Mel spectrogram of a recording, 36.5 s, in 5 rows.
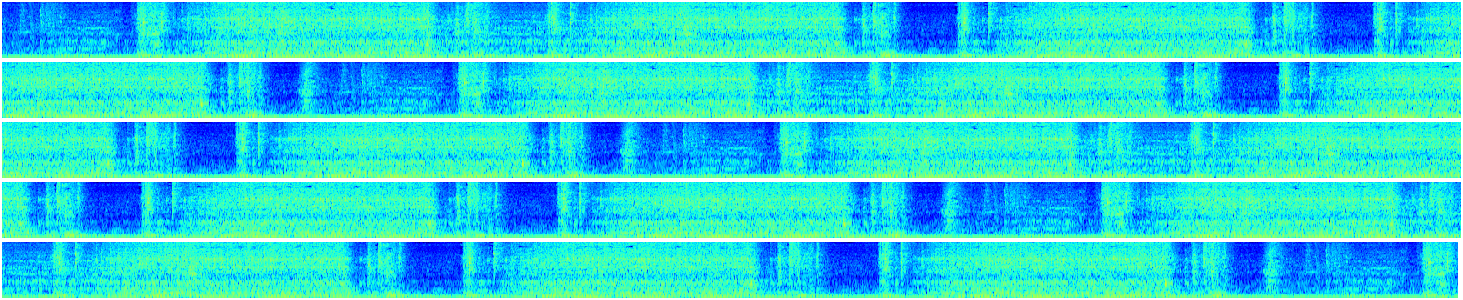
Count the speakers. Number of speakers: zero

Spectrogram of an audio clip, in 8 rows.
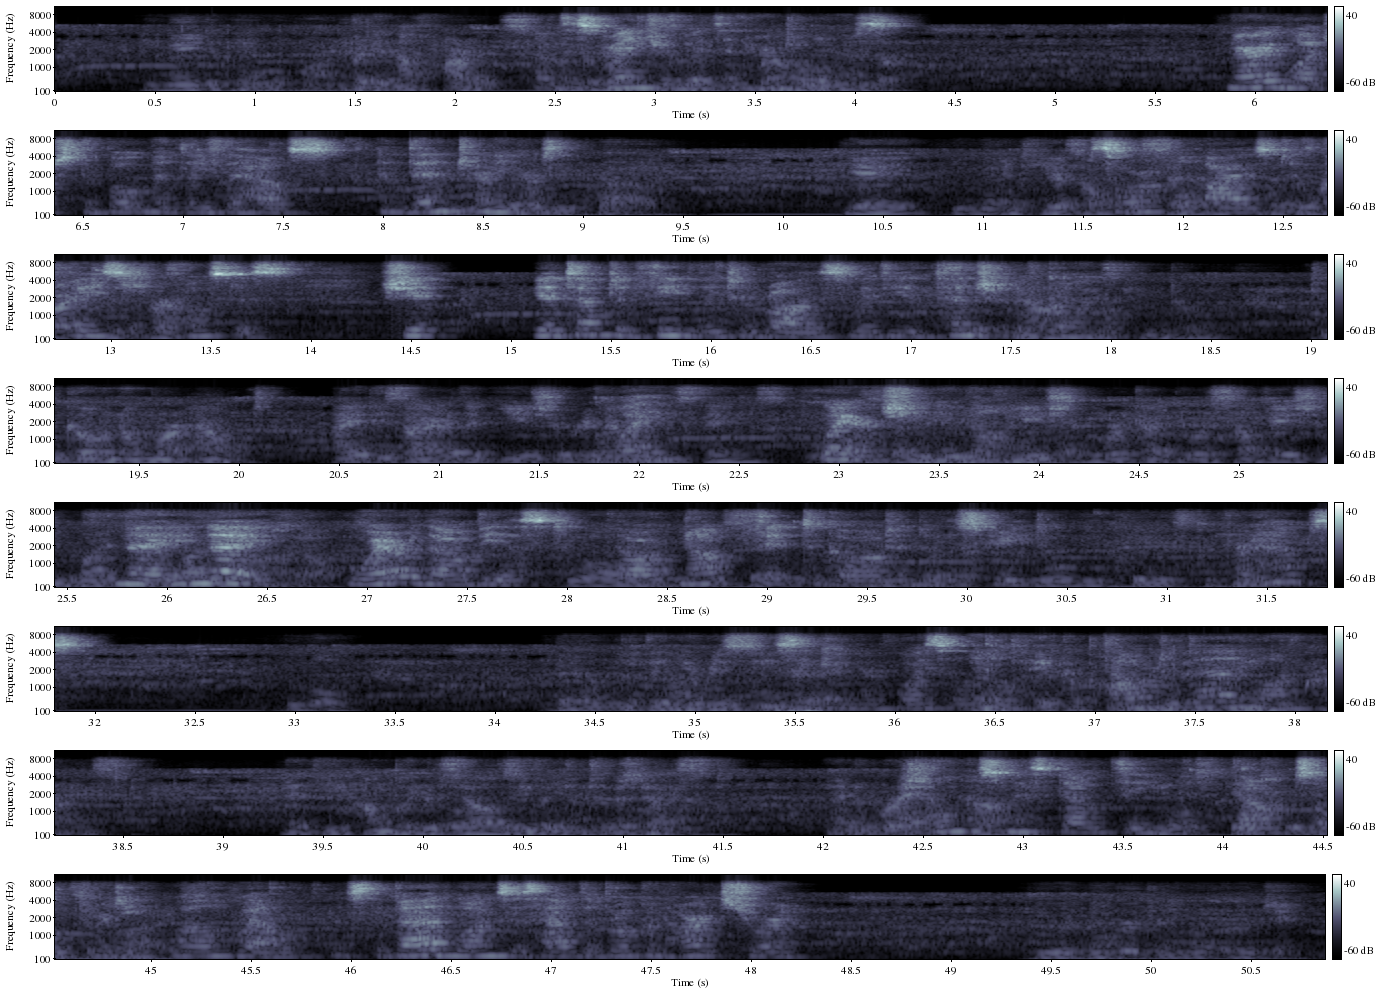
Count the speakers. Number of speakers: three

